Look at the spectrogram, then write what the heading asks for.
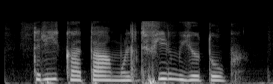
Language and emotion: Russian, neutral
